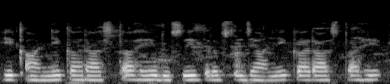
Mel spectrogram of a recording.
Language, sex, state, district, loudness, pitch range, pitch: Hindi, female, Uttar Pradesh, Lucknow, -15 LUFS, 205-215 Hz, 210 Hz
